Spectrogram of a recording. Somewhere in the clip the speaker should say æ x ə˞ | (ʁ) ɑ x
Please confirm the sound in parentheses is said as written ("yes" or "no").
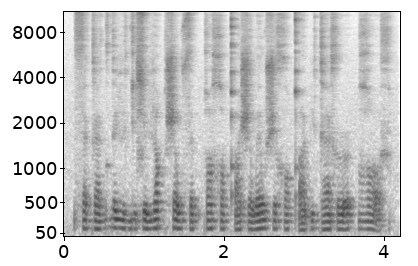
yes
